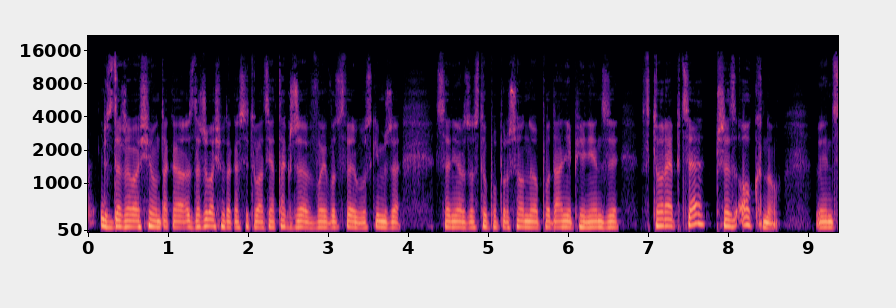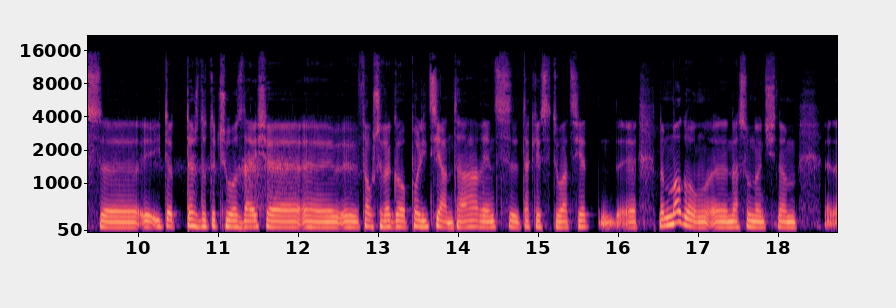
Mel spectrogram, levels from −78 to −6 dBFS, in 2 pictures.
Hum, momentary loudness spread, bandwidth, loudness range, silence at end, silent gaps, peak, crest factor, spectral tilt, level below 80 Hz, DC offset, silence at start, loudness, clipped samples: none; 5 LU; 15.5 kHz; 2 LU; 0 s; none; -10 dBFS; 14 dB; -6 dB/octave; -60 dBFS; under 0.1%; 0 s; -25 LUFS; under 0.1%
